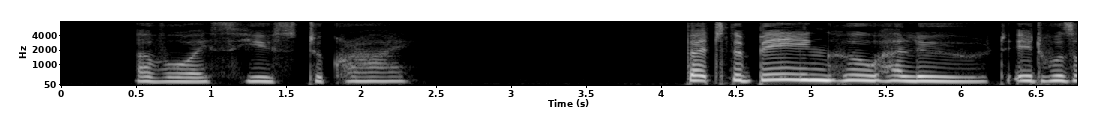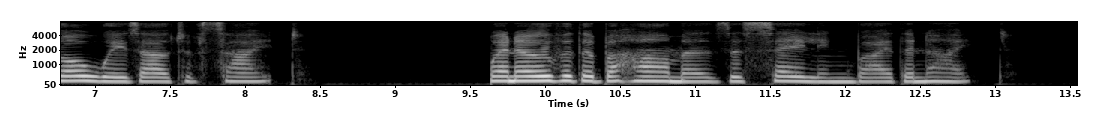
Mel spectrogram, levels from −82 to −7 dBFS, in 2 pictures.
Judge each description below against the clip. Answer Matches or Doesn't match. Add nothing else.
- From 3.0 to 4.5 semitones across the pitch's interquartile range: Doesn't match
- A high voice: Matches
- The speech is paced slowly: Matches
